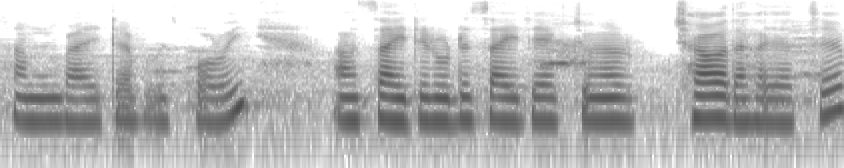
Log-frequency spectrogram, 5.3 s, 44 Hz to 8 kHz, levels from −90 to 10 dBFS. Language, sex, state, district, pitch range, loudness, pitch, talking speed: Bengali, female, West Bengal, Dakshin Dinajpur, 190-200 Hz, -31 LUFS, 195 Hz, 180 wpm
